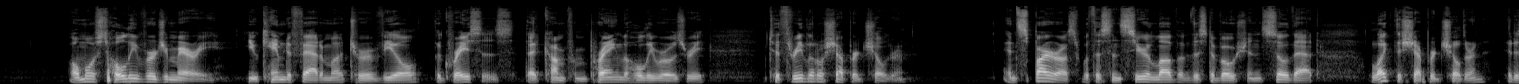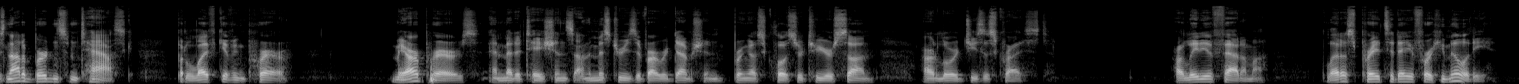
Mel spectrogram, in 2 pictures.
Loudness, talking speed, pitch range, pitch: -23 LUFS, 160 wpm, 95-120 Hz, 105 Hz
